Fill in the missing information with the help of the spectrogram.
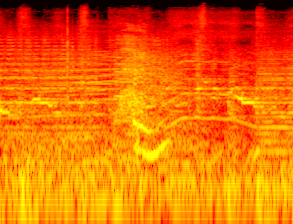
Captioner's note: sproing; boing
